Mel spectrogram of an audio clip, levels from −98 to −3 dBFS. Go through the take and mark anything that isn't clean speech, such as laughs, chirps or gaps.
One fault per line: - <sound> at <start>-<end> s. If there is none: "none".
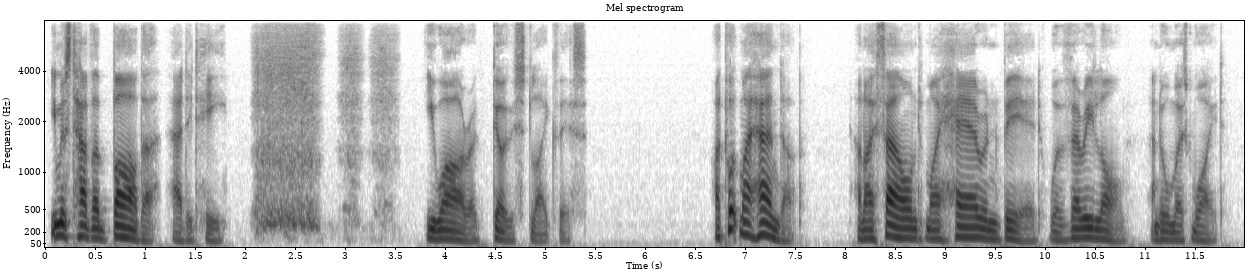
- sniff at 2.0-3.6 s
